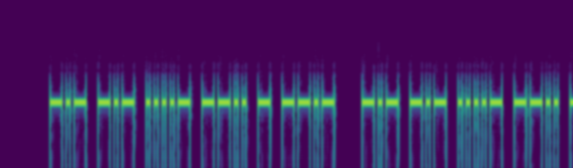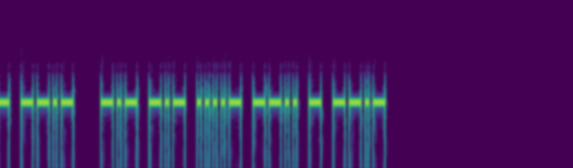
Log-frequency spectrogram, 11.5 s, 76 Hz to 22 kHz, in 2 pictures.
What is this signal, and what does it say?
Morse code, heard as a keyed tone, about 28 wpm, 700 Hz. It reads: KK4ZTQ KK4ZTQ KK4ZTQ
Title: USA Call Signs Repeated 3x 30wpm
